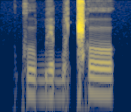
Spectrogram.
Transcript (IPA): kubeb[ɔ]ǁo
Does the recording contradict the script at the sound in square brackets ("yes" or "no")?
yes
